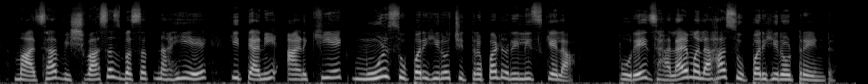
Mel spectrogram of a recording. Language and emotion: Marathi, disgusted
